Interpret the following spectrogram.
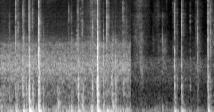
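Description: Computer keyboard being typed on: quick, irregular key clicks over a steady hiss that drops out about two and a half seconds in, after which only a few clicks are left.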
